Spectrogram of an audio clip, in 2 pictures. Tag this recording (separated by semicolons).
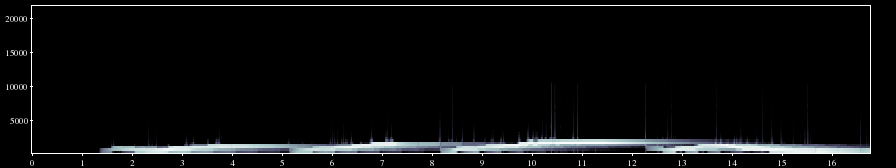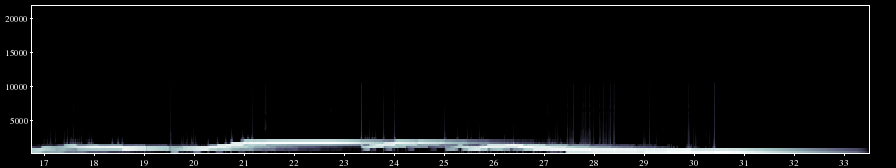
adventure; after; bright; cheerful; comes; game; happy; harmony; journey; meadow; movie; positive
